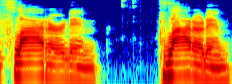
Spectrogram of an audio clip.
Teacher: the ED part here in this word is pronounced as a D sound. So that's why you link it.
